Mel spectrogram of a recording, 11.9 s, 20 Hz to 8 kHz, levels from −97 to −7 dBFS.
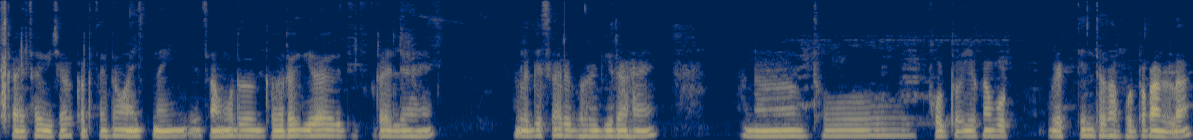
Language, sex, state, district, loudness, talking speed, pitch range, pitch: Marathi, male, Maharashtra, Nagpur, -39 LUFS, 130 wpm, 115-120 Hz, 115 Hz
